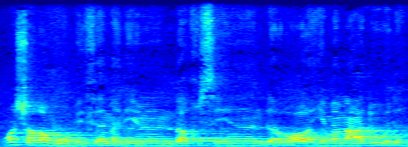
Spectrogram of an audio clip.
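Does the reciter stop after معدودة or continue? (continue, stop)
stop. The recitation stops after معدودة, then restarts. "ثم تقول دراهم معدودة وكانوا فيه من الزاهدين"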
